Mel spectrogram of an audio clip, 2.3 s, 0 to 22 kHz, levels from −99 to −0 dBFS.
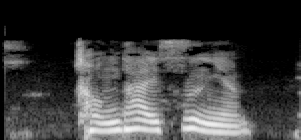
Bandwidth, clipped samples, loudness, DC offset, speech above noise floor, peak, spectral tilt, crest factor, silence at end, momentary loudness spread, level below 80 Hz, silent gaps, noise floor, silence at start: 8 kHz; under 0.1%; -13 LUFS; under 0.1%; 34 dB; -2 dBFS; -6.5 dB/octave; 12 dB; 0 s; 15 LU; -44 dBFS; none; -46 dBFS; 0.55 s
